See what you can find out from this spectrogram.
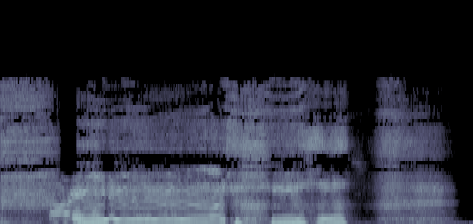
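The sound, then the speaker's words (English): A long, drawn-out, voiced yawn wavers like a moan, followed by a few shorter sighing vocal glides over a constant background hiss. “Am I putting you to sleep over there? Yeah. You know, those yawns are contagious.”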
